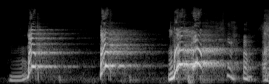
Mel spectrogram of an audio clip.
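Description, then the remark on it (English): A person imitates a chihuahua's yappy barking, giving about four or five sharp, high-pitched yaps at an uneven pace, fairly loud, with no other talking. “And a chihuahua dog bark.”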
